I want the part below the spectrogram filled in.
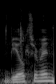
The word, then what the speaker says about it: Buelterman: Buelterman? How do you say that? – Buelterman. – Is that a silent B?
